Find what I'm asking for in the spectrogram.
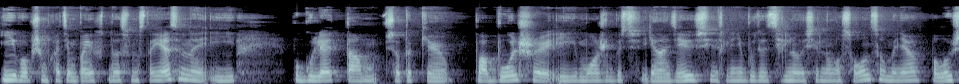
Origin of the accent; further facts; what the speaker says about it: Saint Petersburg, Russia; особенно если вы из такого плоского города, как я, типа как из Санкт-Петербурга.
